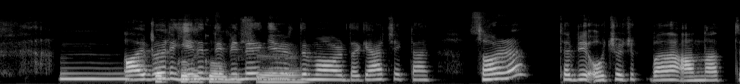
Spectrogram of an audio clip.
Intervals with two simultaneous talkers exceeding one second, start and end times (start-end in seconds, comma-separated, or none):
1.5-3.1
